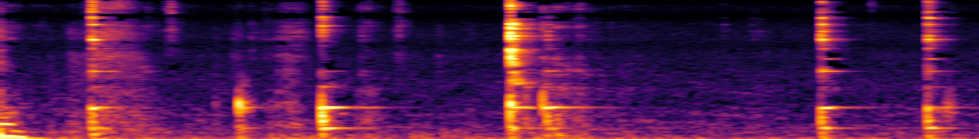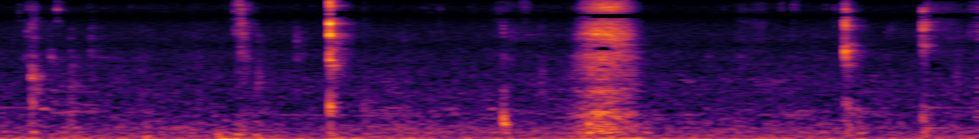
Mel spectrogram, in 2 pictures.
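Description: Faint eating sounds: scattered light clinks and clicks of cutlery against a plate, some with a short ring, about eight over the stretch, with a soft rustle near the end.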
